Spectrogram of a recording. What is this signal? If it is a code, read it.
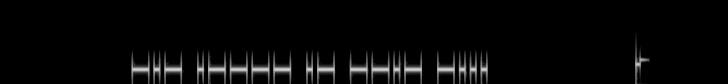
Morse code, heard as a keyed tone, about 22 wpm, 700 Hz. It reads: K1AQB
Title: USA Call Signs Repeated 3x 22wpm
